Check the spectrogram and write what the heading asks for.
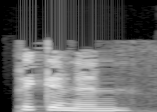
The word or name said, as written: piccanin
